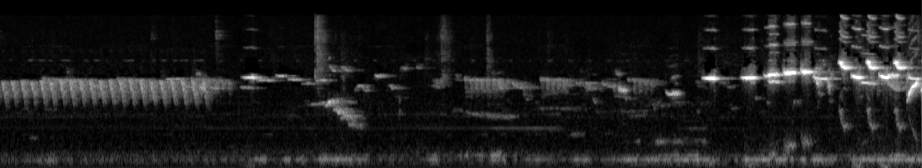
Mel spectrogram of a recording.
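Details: Brown prinia lure recording from Indonesia, meant to prompt caged or wild birds to sing: a fast buzzy trill held about two seconds, scattered thin whistled notes, then loud sharp chips repeated rapidly at the end.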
